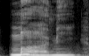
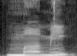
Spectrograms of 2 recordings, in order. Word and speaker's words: mummy: Not mommy costume, but mummy costume.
